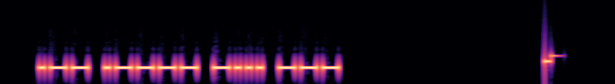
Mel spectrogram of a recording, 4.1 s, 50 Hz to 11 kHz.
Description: Morse code, heard as a keyed tone, about 31 wpm, 700 Hz. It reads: W1BO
